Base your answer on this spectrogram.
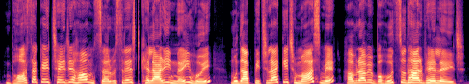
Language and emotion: Maithili, happy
